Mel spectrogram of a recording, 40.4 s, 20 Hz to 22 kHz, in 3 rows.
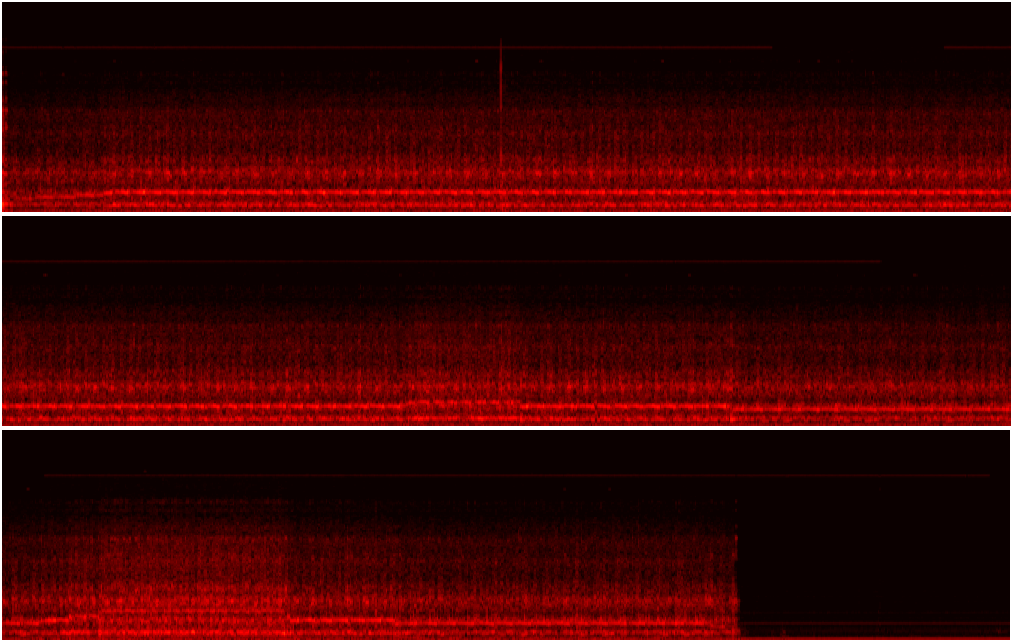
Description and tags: Queneau machine à coudre 43
son de machine à coudre
POWER, machine, machinery, industrial, coudre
